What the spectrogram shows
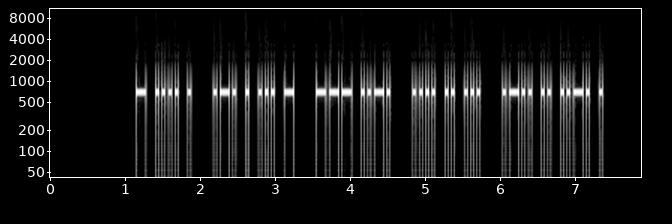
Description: Morse code, heard as a keyed tone, about 28 wpm, 700 Hz. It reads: THE REST OF HIS LIFE
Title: Sets of 5 Words 28wpm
